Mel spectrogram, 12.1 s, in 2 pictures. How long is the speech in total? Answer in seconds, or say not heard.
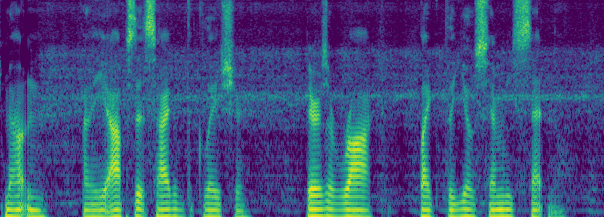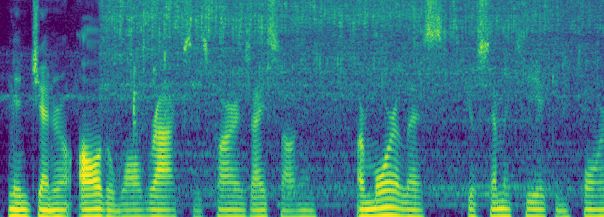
12 s.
